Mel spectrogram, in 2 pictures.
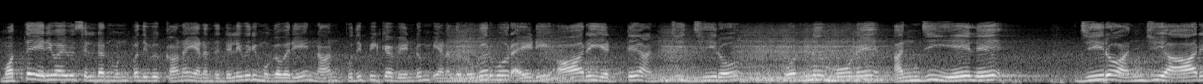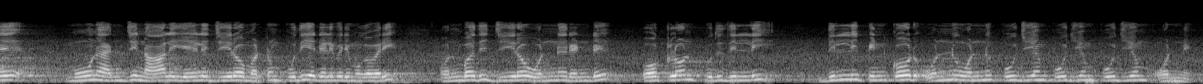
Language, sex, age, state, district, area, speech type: Tamil, male, 18-30, Tamil Nadu, Perambalur, rural, read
